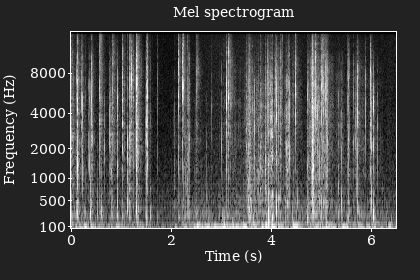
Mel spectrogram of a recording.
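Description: A plastic Dairy Milk chocolate bar wrapper is stretched and crinkled between fingertips. Dense, bright crackling bursts follow one another quickly, with a brief quieter lull just before the two-second mark, over a faint low hum.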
